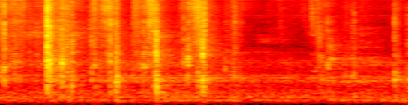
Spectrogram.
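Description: Tarot cards riffle and flick in a close, crisp run of papery bursts with short pauses between them, heard alone and without any talking.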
